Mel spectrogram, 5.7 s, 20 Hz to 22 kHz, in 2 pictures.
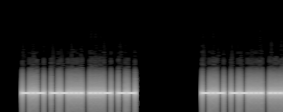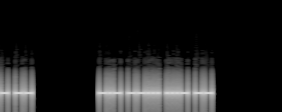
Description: Morse code, heard as a keyed tone, about 50 wpm, 700 Hz. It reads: K7VM K7VM K7VM
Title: Call Signs Repeated 2x - 50wpm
